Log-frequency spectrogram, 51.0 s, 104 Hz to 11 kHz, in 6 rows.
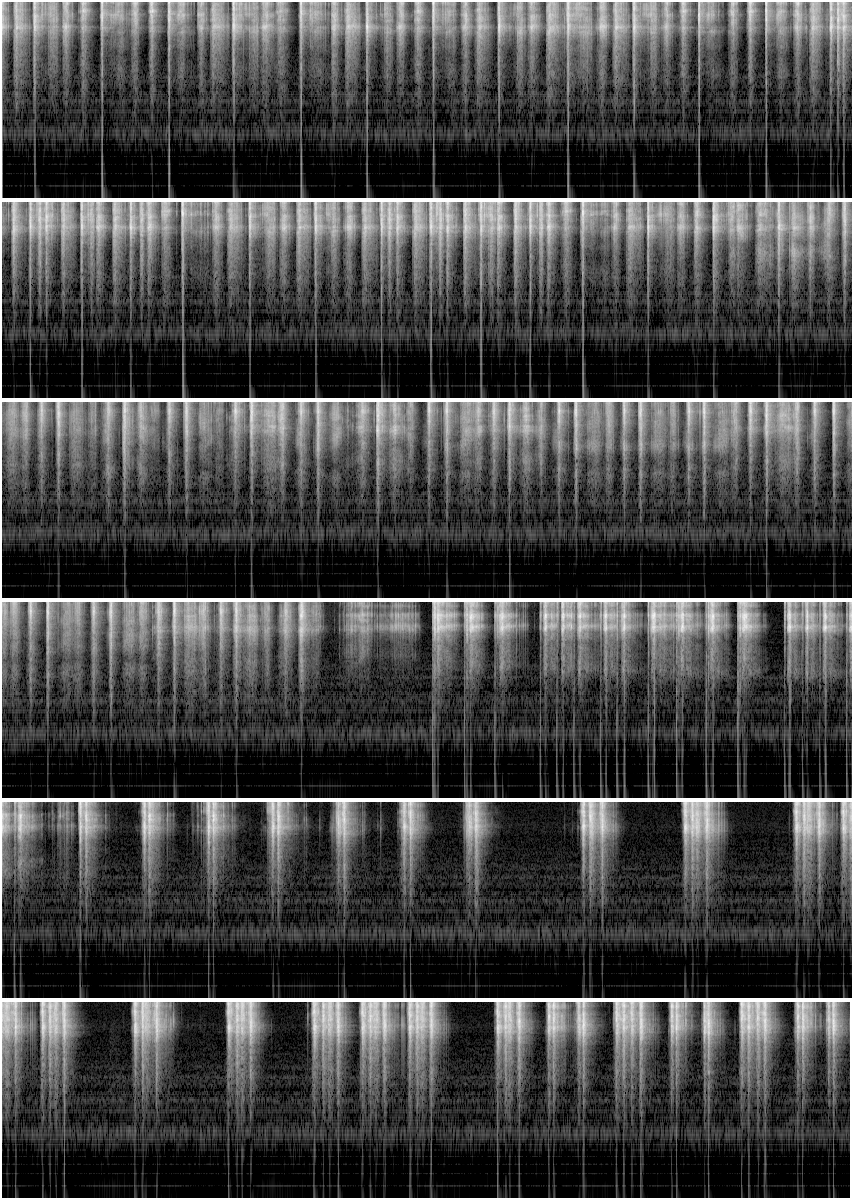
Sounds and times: Percussion: 0.0 - 38.9, 39.8 - 40.2, 40.8 - 41.2, 41.9 - 43.2, 43.8 - 44.2, 44.8 - 50.9.

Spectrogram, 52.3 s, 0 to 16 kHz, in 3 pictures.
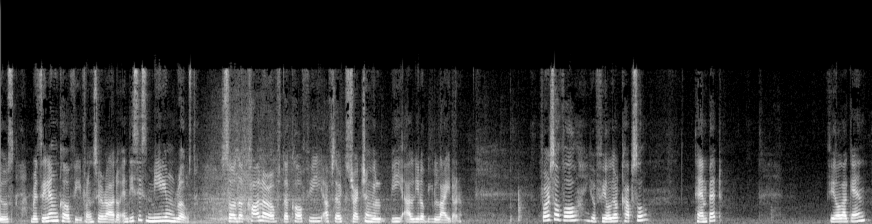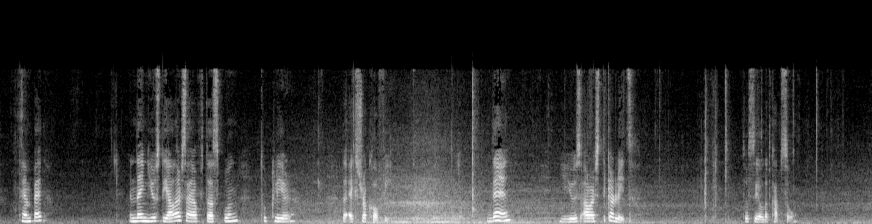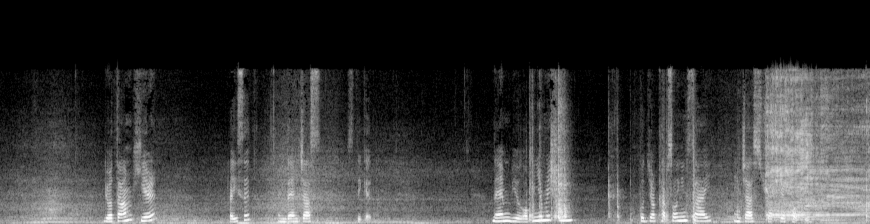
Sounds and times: Speech: 0.0 - 3.9, 4.5 - 9.3, 10.8 - 13.0, 13.9 - 14.5, 16.6 - 18.4, 20.0 - 23.4, 24.3 - 25.3, 27.2 - 27.7, 28.6 - 30.2, 32.3 - 33.4, 37.0 - 38.0, 39.4 - 41.3, 41.9 - 42.4, 44.7 - 46.4, 47.7 - 51.1.

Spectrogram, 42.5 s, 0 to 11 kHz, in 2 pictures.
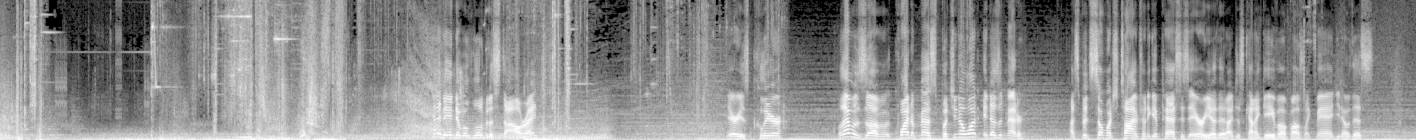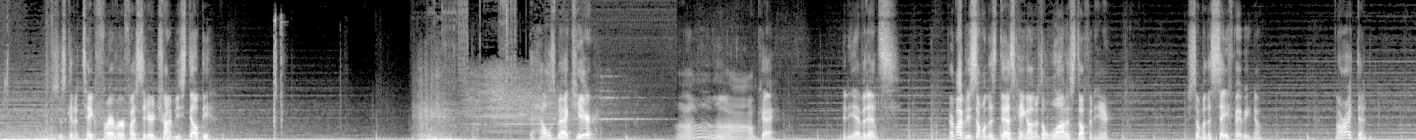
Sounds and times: Music: 0.0 - 42.4
Speech: 6.5 - 8.0, 29.2 - 30.2, 31.4 - 32.9, 33.9 - 34.7, 35.5 - 37.9, 39.1 - 40.2, 41.3 - 41.8.

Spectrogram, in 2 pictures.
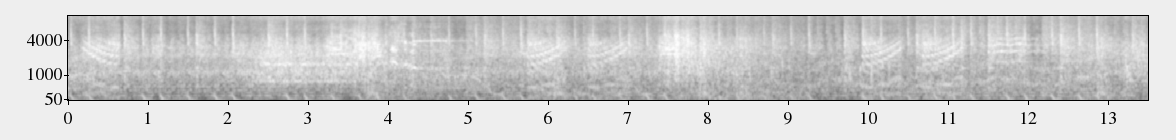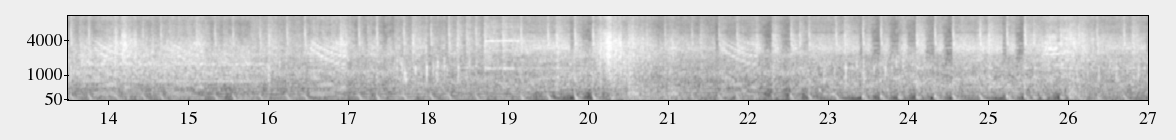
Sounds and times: Music: 0.0 - 27.0
Speech: 3.3 - 4.8, 10.0 - 11.3.

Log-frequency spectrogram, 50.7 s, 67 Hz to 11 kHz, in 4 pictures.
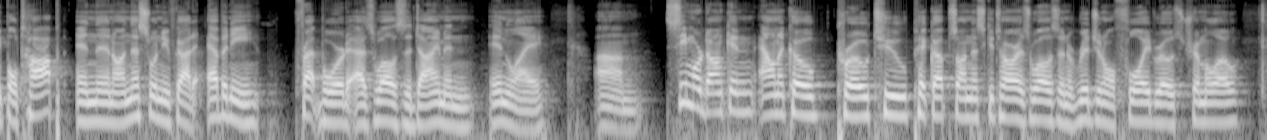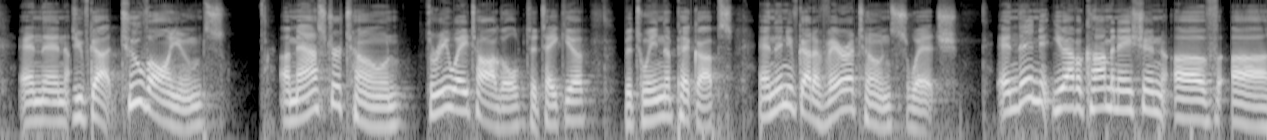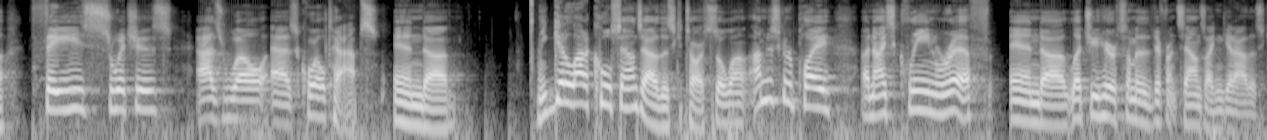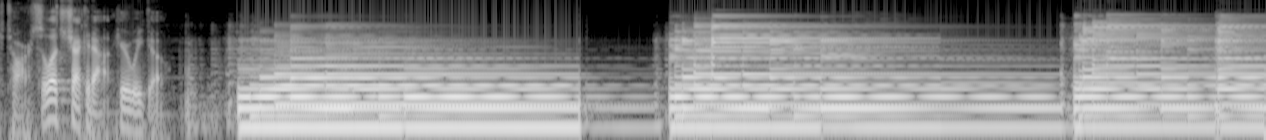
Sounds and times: Speech: 0.0 - 30.0, 30.7 - 39.8.

